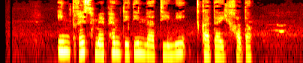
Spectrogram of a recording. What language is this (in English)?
Georgian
